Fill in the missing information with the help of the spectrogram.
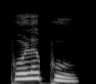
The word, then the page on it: ಪೊಳಪು: poḷapu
